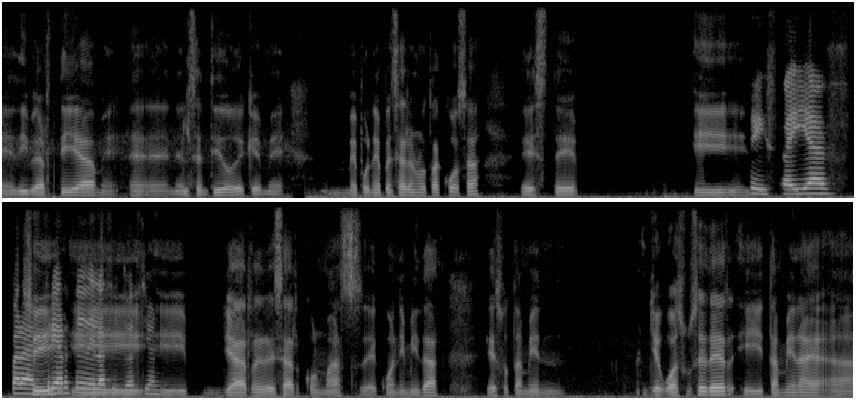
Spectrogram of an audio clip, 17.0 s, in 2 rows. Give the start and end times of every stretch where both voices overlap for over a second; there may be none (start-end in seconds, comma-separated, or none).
8.7-10.1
